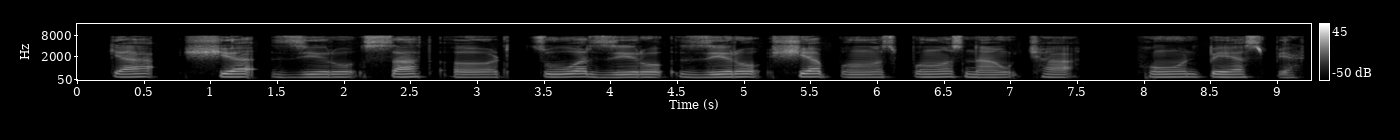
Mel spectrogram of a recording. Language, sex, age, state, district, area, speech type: Kashmiri, male, 18-30, Jammu and Kashmir, Kulgam, rural, read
